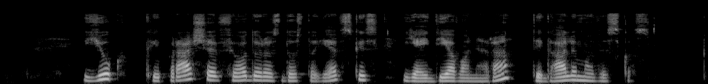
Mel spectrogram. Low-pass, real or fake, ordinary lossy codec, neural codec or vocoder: 14.4 kHz; real; MP3, 48 kbps; none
